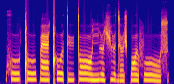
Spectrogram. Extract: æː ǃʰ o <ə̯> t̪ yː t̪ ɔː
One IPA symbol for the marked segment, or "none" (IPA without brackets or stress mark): ə̯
